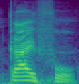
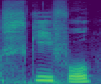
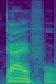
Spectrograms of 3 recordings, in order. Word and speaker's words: Skiifall: name is spelled because there's two eyes in there there's no why it's skyfall yeah it's not skifo it's a skyfall you know what's crazy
